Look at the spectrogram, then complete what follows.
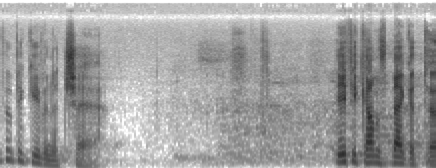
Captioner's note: laughter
